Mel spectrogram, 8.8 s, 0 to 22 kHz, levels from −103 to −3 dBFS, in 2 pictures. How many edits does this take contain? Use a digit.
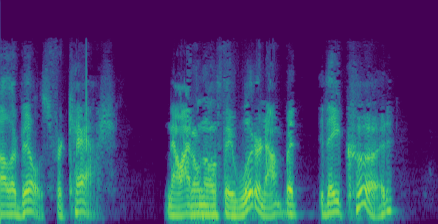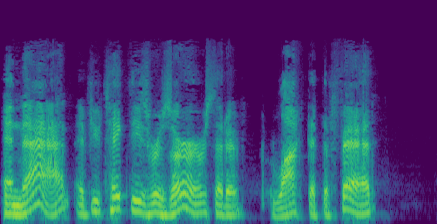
0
